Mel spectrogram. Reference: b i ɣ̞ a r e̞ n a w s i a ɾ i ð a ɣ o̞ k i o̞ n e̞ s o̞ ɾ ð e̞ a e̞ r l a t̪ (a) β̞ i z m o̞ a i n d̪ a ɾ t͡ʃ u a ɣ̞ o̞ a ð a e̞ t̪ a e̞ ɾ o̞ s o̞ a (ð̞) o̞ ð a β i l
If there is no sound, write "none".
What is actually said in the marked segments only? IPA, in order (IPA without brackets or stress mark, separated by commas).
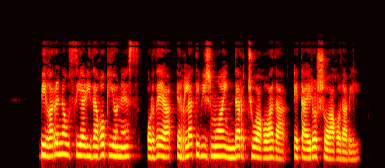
i, ɣ̞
